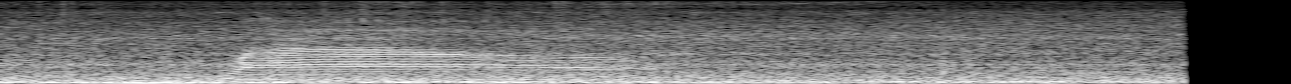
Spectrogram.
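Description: Hot pot broth at the boil, a steady low rumble with hissing bubbling as the lid comes off. From about one to three seconds in, a person's voice holds one drawn-out tone over it. All sound cuts off suddenly near the end.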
